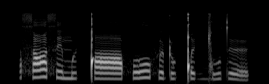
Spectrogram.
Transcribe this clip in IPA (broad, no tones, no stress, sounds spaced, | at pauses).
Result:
s ɑ s e m ɯ ǃ ɑː f oː f ø ʈ u ǃ ø ɡ͡ǀ u t øː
